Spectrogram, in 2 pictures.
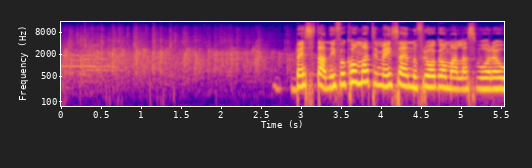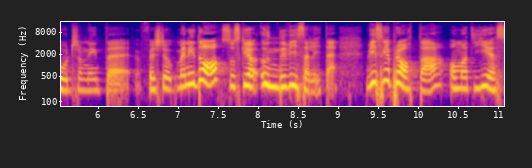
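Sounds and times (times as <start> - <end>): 
audience applause: 0.0 - 2.9
speech: 2.6 - 11.0.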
